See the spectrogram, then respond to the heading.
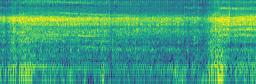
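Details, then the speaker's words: Peugeot car's engine hunting at idle: it drones along, then surges up and settles back every few seconds. The cause has not been found yet, and a diagnostic computer could not connect to the ECU. "well that's not good there you go you can hear it now for bloody hunting all the time"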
